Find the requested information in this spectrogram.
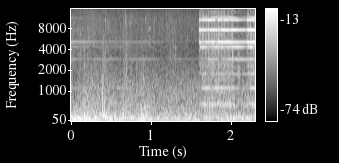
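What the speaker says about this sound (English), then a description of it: "I don't even know where the phone is, but it's ringing" After a stretch of muffled background noise, a telephone starts ringing near the end, a steady, moderately faint tone.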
